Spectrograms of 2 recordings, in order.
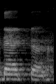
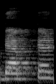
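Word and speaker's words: debtor: उसके बाद देखो डेटर अब डेटर में देखो स्पेलिंग में बी भी है बट हमें साउंड में क्या आ रहा है डेटर हम डेप्टर नहीं बोलते बोलते हैं हम डेटर बोलते हैं तो हम बनाएंगे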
